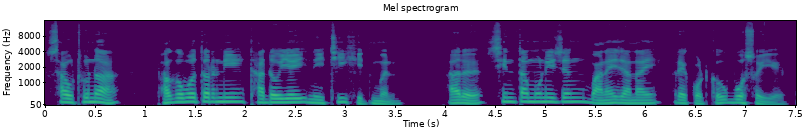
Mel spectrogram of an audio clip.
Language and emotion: Bodo, neutral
